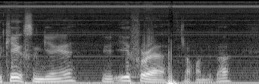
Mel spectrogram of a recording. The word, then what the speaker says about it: Ephrath: 우리 그 개혁 성경에 Ephrath라고 합니다. 이 F 발음 요거 있잖아요. 참고하시고 if 그 다음에 Ephrath 이렇게 발음하시면 되는데 또는 Ephrath 라로 이렇게 해도 Ephrath TH가 뭐 씌었다는 것이 애매하지 그죠?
